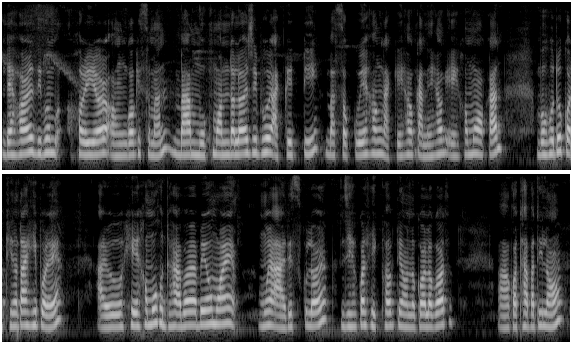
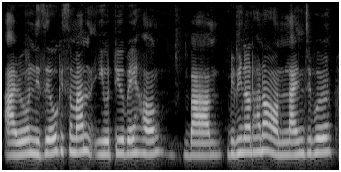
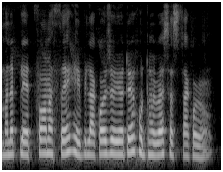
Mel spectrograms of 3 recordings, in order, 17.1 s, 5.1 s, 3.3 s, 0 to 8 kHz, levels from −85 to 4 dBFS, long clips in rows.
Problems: background sounds at intervals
